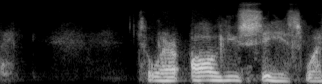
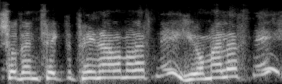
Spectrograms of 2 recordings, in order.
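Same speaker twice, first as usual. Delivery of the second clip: mocking, sarcastic tone.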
